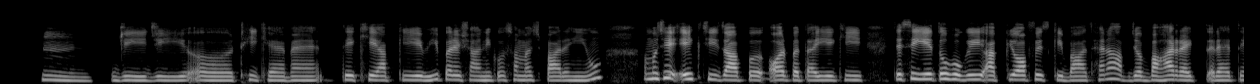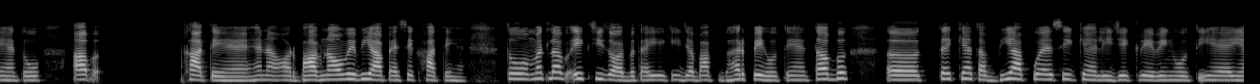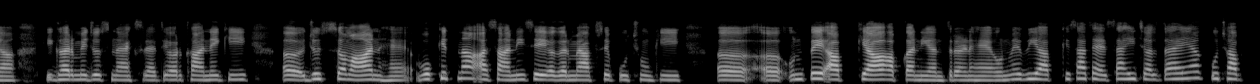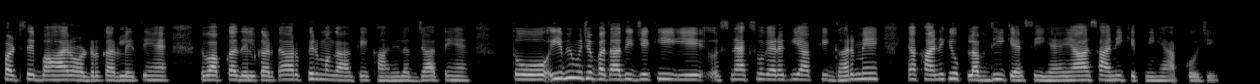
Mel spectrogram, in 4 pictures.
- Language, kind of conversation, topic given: Hindi, advice, भोजन में आत्म-नियंत्रण की कमी
- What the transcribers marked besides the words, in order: in English: "ऑफ़िस"; in English: "क्रेविंग"; in English: "स्नैक्स"; in English: "स्नैक्स"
